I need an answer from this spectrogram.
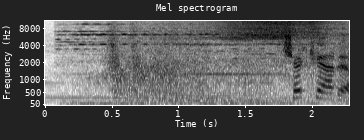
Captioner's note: air whooshing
